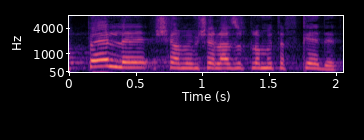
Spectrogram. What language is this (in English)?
Hebrew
